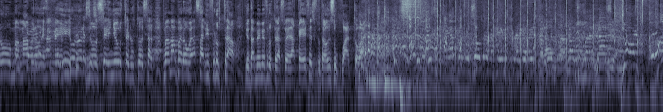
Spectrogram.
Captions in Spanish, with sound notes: SOBRE MI CAÁVER. [RISAS] VA TODO EL SAÓN. VOY A SALIR FRUSTRADO. QÉDESE FRUSTRADO EN SU CUARTO.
